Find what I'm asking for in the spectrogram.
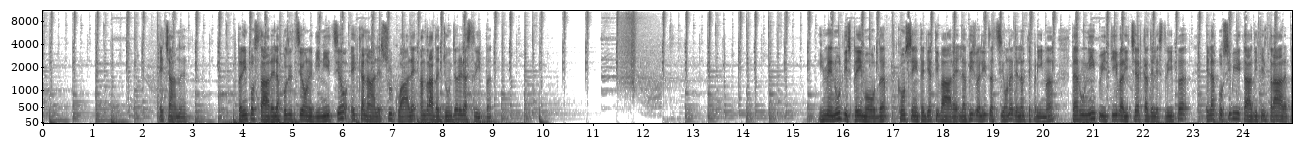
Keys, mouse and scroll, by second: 13.0-16.2 drag.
